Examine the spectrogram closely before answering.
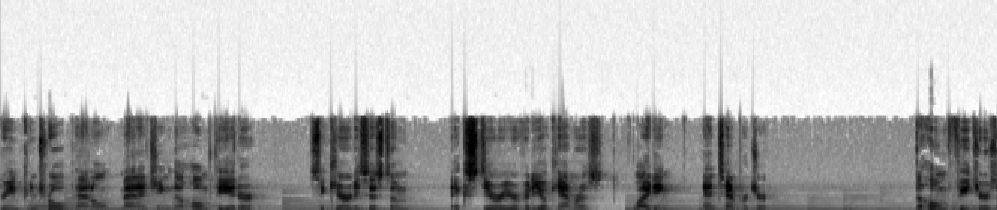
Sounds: speech, music

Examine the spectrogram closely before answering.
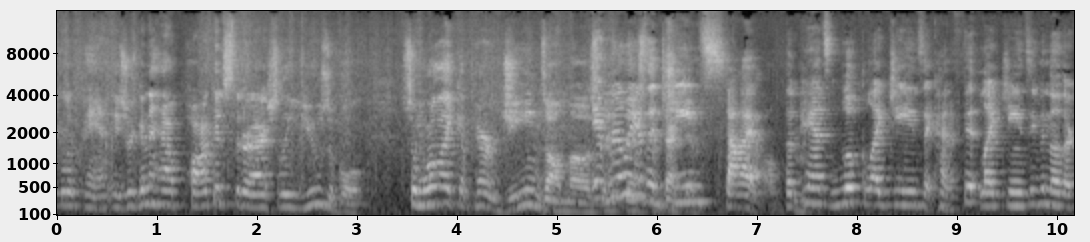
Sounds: speech

